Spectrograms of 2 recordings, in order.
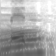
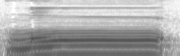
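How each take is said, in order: First: The final n is fully clear. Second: The final n is blurred into a nasal sound. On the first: The speaker calls it wrong. "bukan min" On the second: The speaker calls it right.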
